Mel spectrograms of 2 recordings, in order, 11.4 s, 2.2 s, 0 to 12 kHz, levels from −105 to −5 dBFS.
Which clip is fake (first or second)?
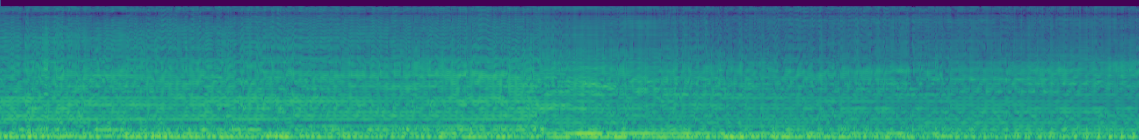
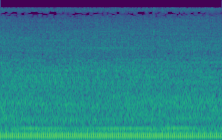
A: first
